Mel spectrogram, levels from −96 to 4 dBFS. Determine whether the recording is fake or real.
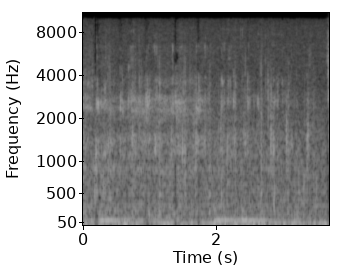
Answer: real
